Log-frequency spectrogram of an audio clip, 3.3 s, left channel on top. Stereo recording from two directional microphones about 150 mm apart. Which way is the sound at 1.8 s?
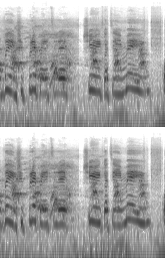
45° right (ahead or behind).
